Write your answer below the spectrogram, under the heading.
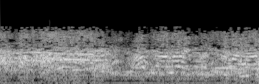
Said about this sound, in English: The crowd now, sensing the drama of the moment, has quieted down just a bit. They seem to be splitting into two sections.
